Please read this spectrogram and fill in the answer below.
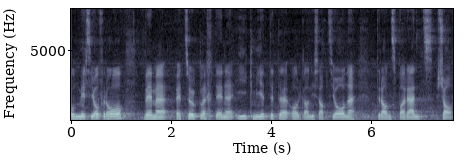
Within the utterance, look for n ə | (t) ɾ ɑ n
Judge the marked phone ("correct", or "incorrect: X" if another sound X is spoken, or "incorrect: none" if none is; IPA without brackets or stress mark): correct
